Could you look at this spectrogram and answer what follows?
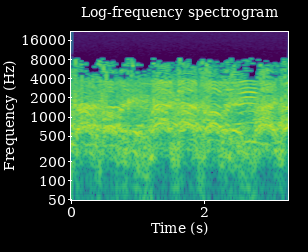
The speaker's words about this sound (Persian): شعارهای علیه ولایت فقیه و آیت الله علی خامنه ای رهبر جمهوری اسلامی فریاد زده شد.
